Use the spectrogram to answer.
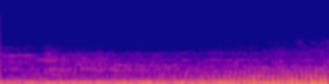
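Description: A motorbike carrying two riders heads to a village around midday, its faint, low engine putter running steadily with a rhythmic pulsing that grows clearer toward the end.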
